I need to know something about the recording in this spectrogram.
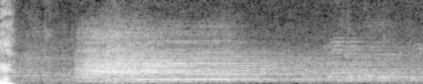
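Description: A steady, horn-like tone made of several pitches at once sounds in the sports hall for about two seconds, starting just under a second in, then fades to a fainter hum. It is typical of the arena's horn or buzzer sounding during the stoppage.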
